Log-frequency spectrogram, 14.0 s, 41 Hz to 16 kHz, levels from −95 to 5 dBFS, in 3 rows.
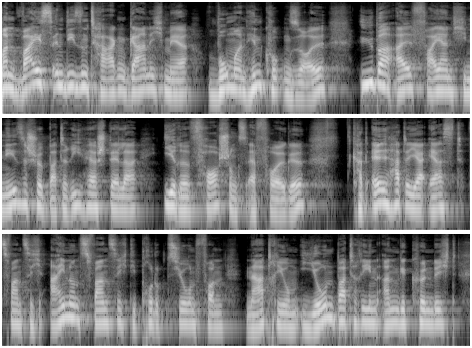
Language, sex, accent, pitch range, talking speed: German, male, German, 125-160 Hz, 125 wpm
